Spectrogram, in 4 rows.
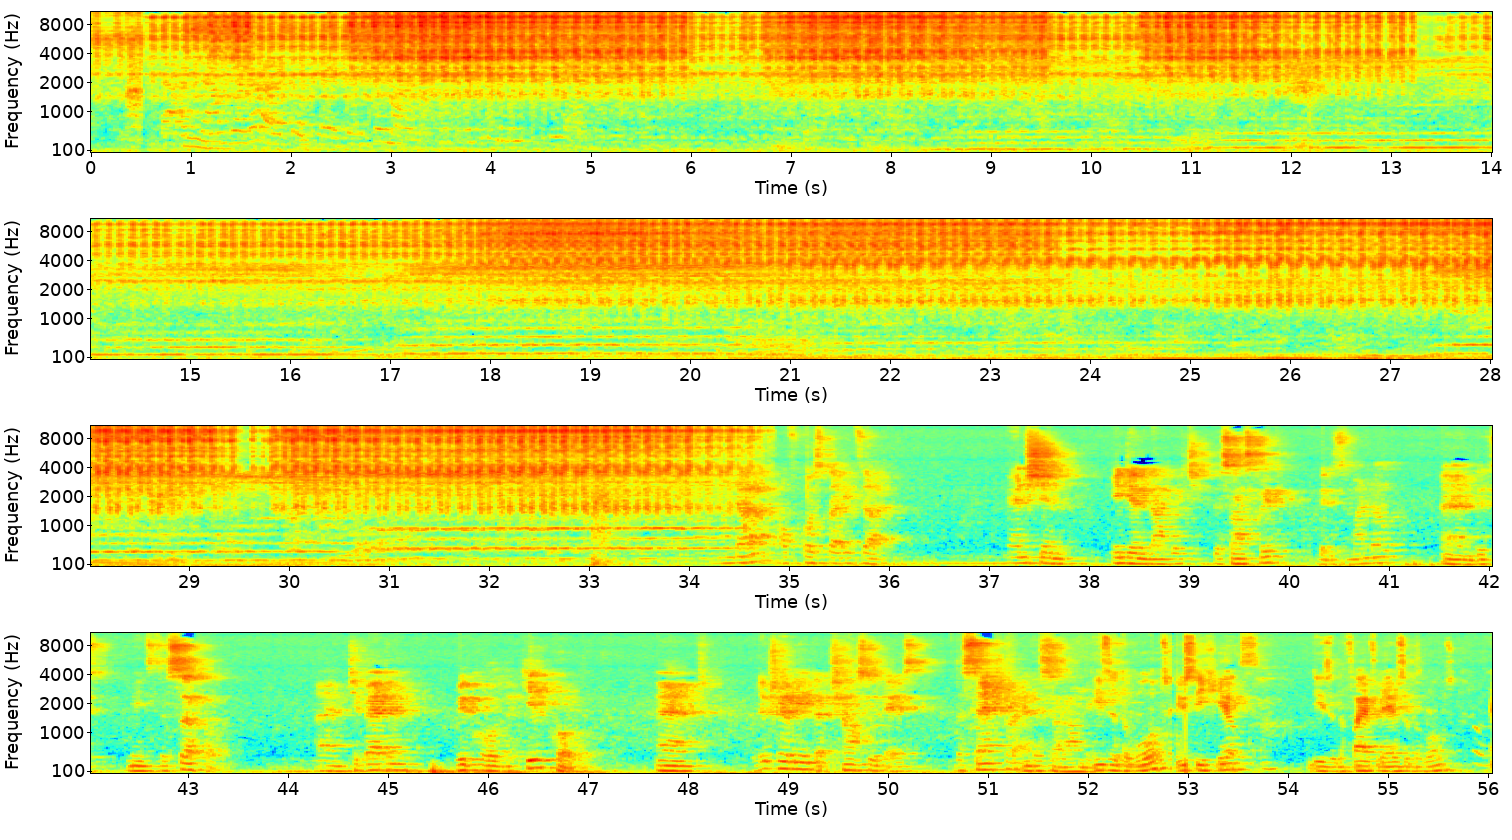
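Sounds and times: metal rod rasping on sand funnel: 0.0 - 34.8
low held tones: 0.0 - 35.8.

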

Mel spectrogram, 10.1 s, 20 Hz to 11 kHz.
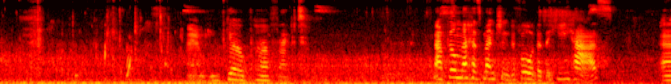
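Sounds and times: sharp splashes: 0.0 - 3.6
water sloshing and squelching: 0.0 - 4.2.

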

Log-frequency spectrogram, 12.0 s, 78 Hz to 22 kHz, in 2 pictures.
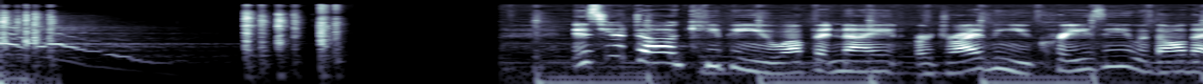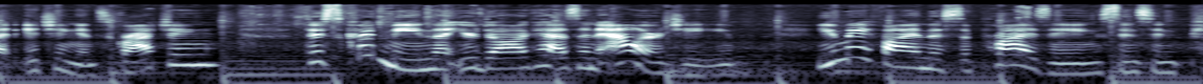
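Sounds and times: keyboard typing clicks: 1.2 - 1.8
background music: 2.5 - 12.0.

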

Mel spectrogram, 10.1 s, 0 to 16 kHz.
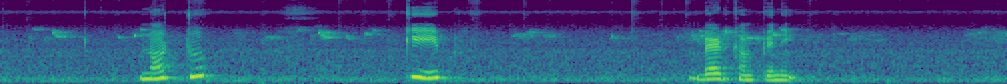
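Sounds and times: steady low hiss: 0.0 - 10.0
small bird chirps: 0.2 - 9.0, 9.6 - 10.0.

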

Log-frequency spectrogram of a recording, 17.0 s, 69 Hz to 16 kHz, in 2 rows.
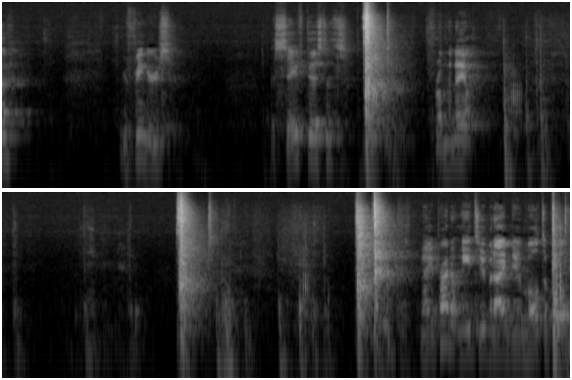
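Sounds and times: nail gun firing: 5.4 - 6.1, 11.2 - 11.8, 13.8 - 14.6
tool knocking against wood: 7.6 - 8.2, 11.8 - 13.3.

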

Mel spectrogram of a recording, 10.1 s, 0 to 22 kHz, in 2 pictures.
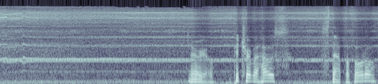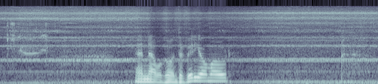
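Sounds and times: toy drone propellers whining: 0.0 - 10.0.

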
